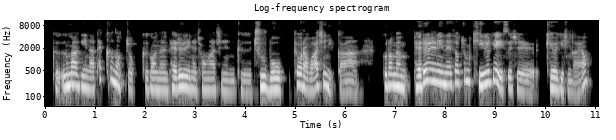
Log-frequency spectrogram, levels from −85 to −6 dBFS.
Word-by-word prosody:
그 - - -4
음악이나 185 -4 +2
테크노 240 - -1
쪽 145 -7 -5
그거는 150 -2 -3
베를린을 165 0 +2
정하신 150 -2 -6
그 130 -2 -9
주목표라고 155 +1 +1
하시니까 150 - -2 0.5
그러면 200 -4 +2
베를린에서 235 +2 +3
좀 265 +3 -1
길게 235 +6 +3
있으실 150 -5 -2 0.2
계획이신가요? 160 - -2
170 Hz, 265 characters per minute, -22 LUFS, 150-210 Hz, 0.5 s, 베를린에서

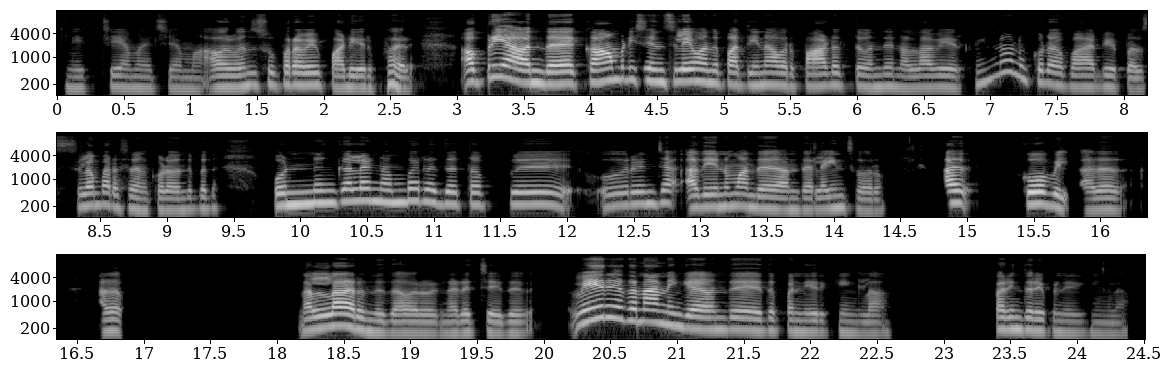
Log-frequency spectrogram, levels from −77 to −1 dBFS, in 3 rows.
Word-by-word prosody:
நிச்சயமா, 160 +1 -12
நிச்சயமா. 150 -1 -15
அவரு 165 0 -1
வந்து 185 +3 -6
சூப்பராவே 195 0 0
பாடிருப்பாரு. 165 0 -3 0.4
அப்டியே 300 +6 +6
அந்த 220 -2 0 0.3
காமெடி 260 +4 +5
சென்ஸ் 235 -2 0
லையே 240 0 +6
வந்து 220 -2 -1
பாத்தீங்கன்னா 195 0 -1
அவரு 190 -2 -4
பாடற்து 190 0 0
வந்து 175 +1 -9
நல்லாவே 165 +1 -5
இருக்கும். 205 +9 -13
இன்னொன்னு 390 0 -6
கூட 215 -2 -3 0.2
பாடிருப்பாரு 170 -3 -5
சிலம்பரசன் 195 -6 -4
கூட 165 - -3
வந்து 165 +1 -11
பார்த்த 180 +1 -10 0.4
பொண்ணுங்கள 250 +5 0
நம்பறது 255 -2 -2
தப்பு. 225 +1 -6 0.7
ஒரஞ்சா 235 +3 -4 0.2
அது 195 +1 -1
என்னமோ 205 +1 -2
அந்த 180 -2 -1 0.2
அந்த 165 0 -7
லைன்ஸ் 180 0 -7
வரும். 150 +2 -11 0.5
அது 245 -1 +4 0.5
கோவில். 230 -5 +2
அதா 165 +1 -2
அதா 160 - -9 0.6
அதான். - - -13 1.4
நல்லா 215 +6 +5
இருந்துது 160 -6 -5
அவரு 150 0 -4 0.2
நடிச்ச 155 +1 -7
இதுவு. 145 0 -9 0.4
வேற 340 +5 +11
எதனா, 315 -3 +6
நீங்க 225 -4 0 0.2
வந்து 190 0 -4 0.2
இது 175 +1 -7
பண்ணீருக்கீங்களா? 155 -3 -9 0.9
பரிந்துரை 190 -2 -1
பண்ணியிருக்கீங்களா? 150 -3 -15
190 Hz, 130 wpm, -23 LUFS, 160-230 Hz, 1.4 s, வேற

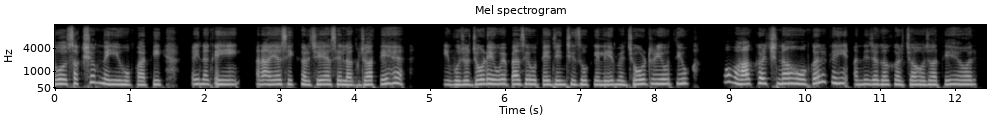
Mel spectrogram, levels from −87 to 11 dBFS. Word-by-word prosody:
वो 265 0 +4
सक्षम 300 +7 -1
नहीं 245 -4 +2
हो 230 -1 +1
पाती। 220 +2 -1
कहीं 225 +4 -7
न 260 -1 0
कहीं 245 -1 0 0.3
अनायास 250 +1 +1
ही 250 - +1
खर्चे 245 -1 0
ऐसे 240 -1 +1
लग 215 -2 0
जाते 235 +4 +1
हैं 290 -2 -1 0.5
कि 235 - -5
वो 230 0 0
जो 235 +1 +1
जोड़े 260 +4 +2
हुए 260 +1 +2
पैसे 250 +1 +1
होते 245 -2 0
हैं 235 - +2
जिन 230 -1 +1
चीज़ों 240 -1 0
के 230 +1 -2
लिए 225 +1 +1
मैं 230 -2 0
जोड़ 250 +5 +1
रही 270 -1 0
होती 275 +1 -1
हूँ 290 0 -2 0.5
वो 390 - -2
वहाँ 275 -4 +4
ख़र्च 295 -1 +1
ना 290 +1 +3
होकर 285 +7 0
कहीं 310 -2 0
अन्य 240 +1 -2
जगह 245 -1 +1
खर्चा 235 0 -1
हो 230 -1 +2
जाते 235 +1 0
हैं। 250 -1 +1
और 240 0 +1
245 Hz, 215 wpm, -22 LUFS, 235-265 Hz, 0.5 s, वो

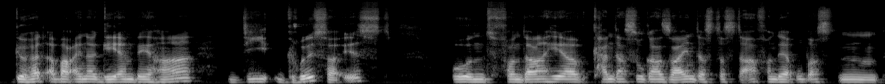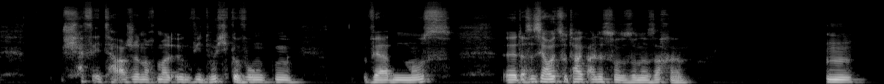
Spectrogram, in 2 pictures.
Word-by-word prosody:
gehört 130 +2 +4
aber 120 0 +3
einer 125 0 +2
GmbH, 120 +4 +2 0.3
die 120 +4 -4
größer 120 - +2
ist. 145 - -4 0.6
Und 120 -1 +3
von 120 0 -1
daher 120 0 +3
kann 115 +2 -1
das 125 0 -2
sogar 120 -1 +1
sein, 115 +2 +3
dass 120 -1 -3
das 120 +1 -7
da - - -3
von 125 -1 -2
der 120 0 +2
obersten 115 -2 -3 0.7
Chefetage 110 +1 -6
noch 110 -1 -4
mal 115 -2 0
irgendwie 115 -1 -3
durchgewunken 110 -3 -2 0.6
werden 105 -1 +1
muss. 110 +4 -1 0.5
Äh, 110 0 +3
das 115 - -2
ist 130 - 0
ja 130 - +4
heutzutage 125 0 +1
alles 115 0 -2
so 110 -2 -1
so 100 +1 -1
'ne 100 0 +3
Sache. 95 -3 -4 1.4
Mhm. 110 -1 +1
115 Hz, 130 wpm, -23 LUFS, 110-125 Hz, 1.4 s, gehört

